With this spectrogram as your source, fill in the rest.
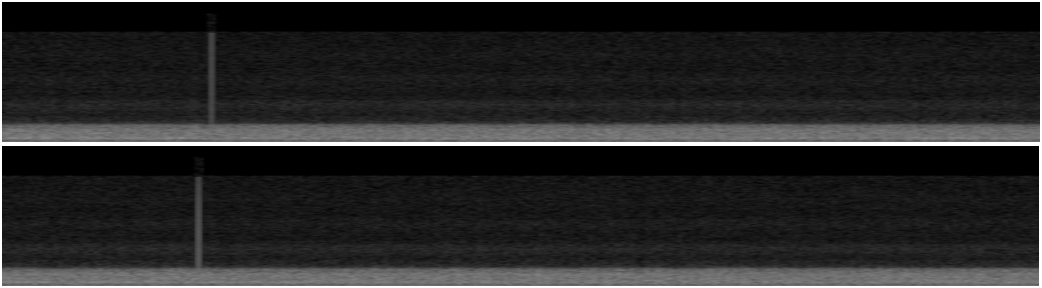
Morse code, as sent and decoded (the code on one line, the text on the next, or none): none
